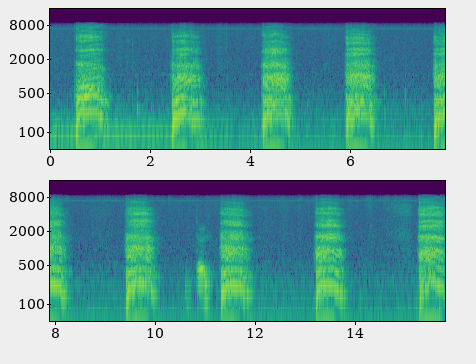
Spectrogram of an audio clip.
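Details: Small-breed dog diagnosed with tracheal collapse, also with myxomatous valve degeneration murmur, on medical treatment: repeated harsh goose-like honking coughs typical of tracheal collapse.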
